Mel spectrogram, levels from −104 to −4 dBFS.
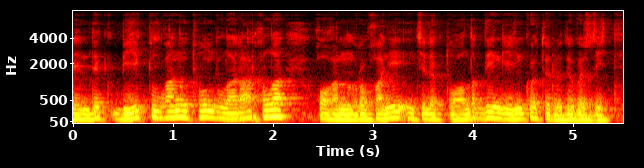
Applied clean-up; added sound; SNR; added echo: none; none; none; reverberation time 0.5 s.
